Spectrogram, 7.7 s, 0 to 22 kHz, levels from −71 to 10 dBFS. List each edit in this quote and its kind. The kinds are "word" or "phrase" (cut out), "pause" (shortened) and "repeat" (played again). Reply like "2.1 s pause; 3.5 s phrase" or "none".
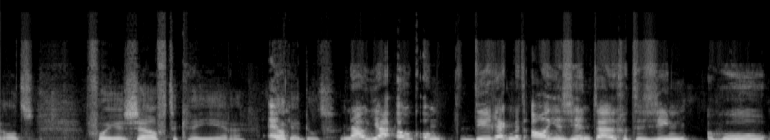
2.9 s phrase; 3.9 s word; 4.6 s word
